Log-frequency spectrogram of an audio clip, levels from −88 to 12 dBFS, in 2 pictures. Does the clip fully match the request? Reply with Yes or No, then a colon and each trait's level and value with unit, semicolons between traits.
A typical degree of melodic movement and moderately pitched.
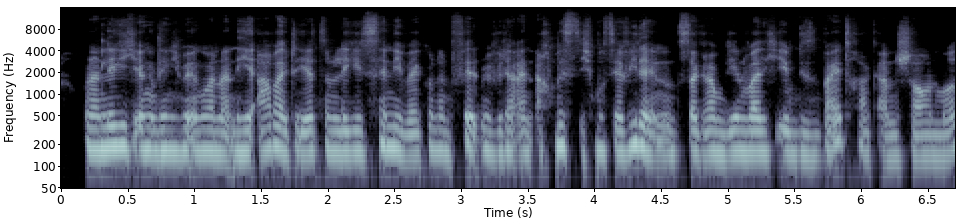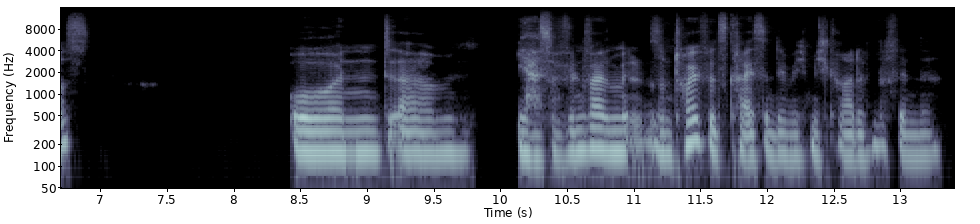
No: narrow, 1.8 semitones; medium, 155 Hz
